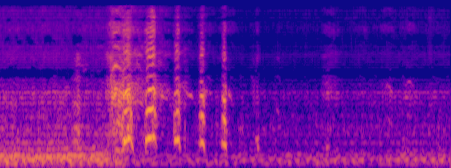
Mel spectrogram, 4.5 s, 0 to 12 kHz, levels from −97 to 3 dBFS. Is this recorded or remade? remade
